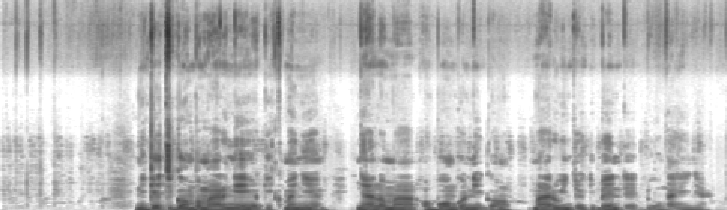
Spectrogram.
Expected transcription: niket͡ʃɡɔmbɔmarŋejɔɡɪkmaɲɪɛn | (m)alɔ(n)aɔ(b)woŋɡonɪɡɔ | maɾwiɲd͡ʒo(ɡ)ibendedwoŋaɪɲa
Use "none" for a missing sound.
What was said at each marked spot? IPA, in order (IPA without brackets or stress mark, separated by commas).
ɲ, m, b, ɡ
